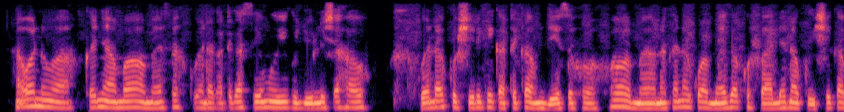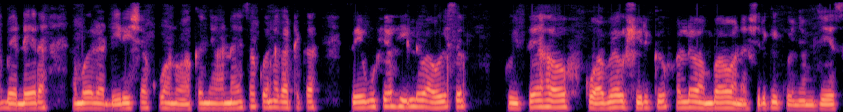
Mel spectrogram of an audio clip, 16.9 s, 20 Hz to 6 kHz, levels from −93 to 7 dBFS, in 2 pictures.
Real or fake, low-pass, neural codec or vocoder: real; 5.4 kHz; none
